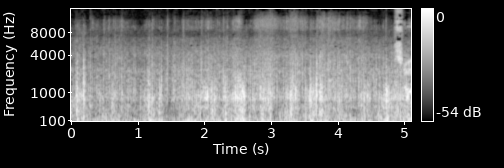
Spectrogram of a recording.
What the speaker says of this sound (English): Sorry for the wind, everybody.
